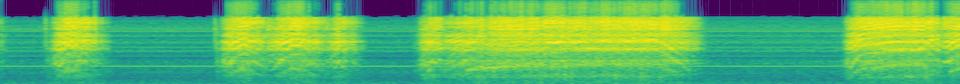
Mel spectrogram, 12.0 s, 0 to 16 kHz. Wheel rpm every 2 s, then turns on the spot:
30, 60, 40, 210, 70, 130.
none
